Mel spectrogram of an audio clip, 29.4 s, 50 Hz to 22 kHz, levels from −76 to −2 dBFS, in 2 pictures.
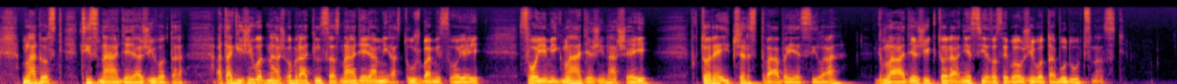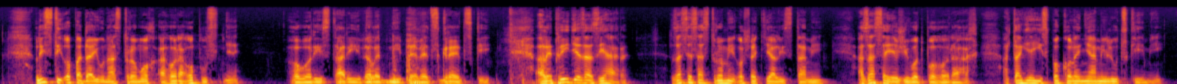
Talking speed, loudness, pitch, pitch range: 135 wpm, -14 LUFS, 95 Hz, 85-110 Hz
